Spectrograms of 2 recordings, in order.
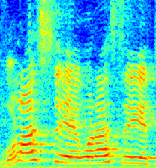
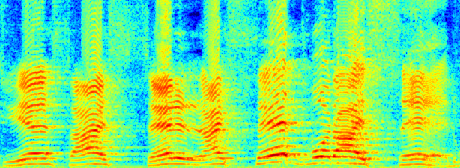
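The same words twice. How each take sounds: First: Said in the usual way. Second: Slow, louder, every word leaned on; mock defiant doubling down. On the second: Mimicking the woman who doubled down, mock defiant and slow. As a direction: imitate someone digging in, slow and emphatic. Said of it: "She was like".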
